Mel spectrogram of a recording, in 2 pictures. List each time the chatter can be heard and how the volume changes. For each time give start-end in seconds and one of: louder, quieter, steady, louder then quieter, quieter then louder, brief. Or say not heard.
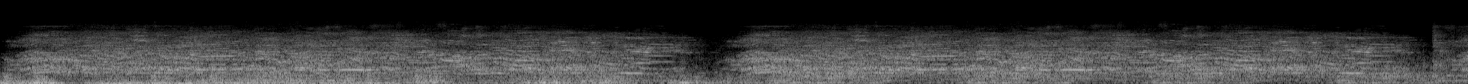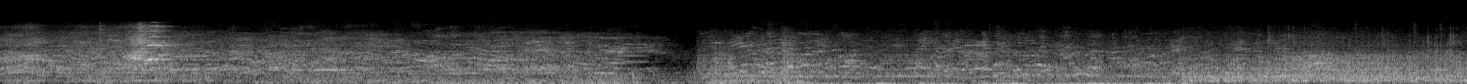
0.0-29.3 steady.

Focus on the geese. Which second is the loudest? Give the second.
16 s.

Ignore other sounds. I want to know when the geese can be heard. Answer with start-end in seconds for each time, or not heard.
14.3-16.4.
